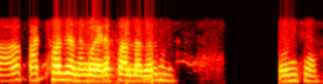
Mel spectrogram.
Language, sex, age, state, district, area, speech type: Nepali, female, 60+, West Bengal, Jalpaiguri, urban, conversation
